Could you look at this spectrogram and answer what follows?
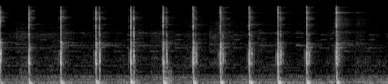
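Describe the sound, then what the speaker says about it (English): A hammer lightly taps a DSM fuel injector part into place during an injector rebuild for an '89 Acura Integra turbo, twelve sharp evenly spaced knocks close by, steady and alone. "then you want to take a hammer and just lightly hammer the rest of it in."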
